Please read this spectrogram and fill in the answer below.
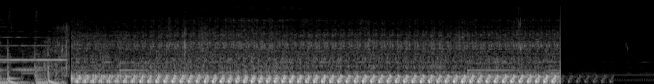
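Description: Outrigger boat's engine running steadily, a fast even chugging of about a dozen beats a second that starts about a second in and cuts off suddenly near the end.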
